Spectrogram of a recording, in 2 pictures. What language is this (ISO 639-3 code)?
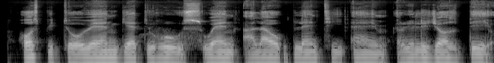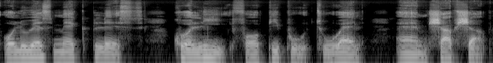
pcm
